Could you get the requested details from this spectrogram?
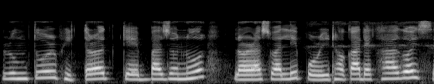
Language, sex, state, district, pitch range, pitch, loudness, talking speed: Assamese, female, Assam, Kamrup Metropolitan, 235-265 Hz, 250 Hz, -15 LUFS, 125 wpm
